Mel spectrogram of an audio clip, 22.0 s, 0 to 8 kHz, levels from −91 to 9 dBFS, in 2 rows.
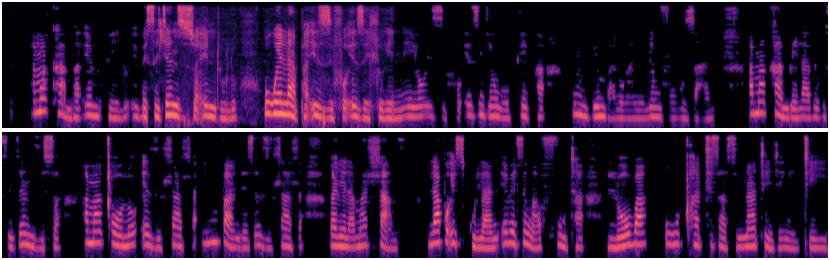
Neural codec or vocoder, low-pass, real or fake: none; 7.2 kHz; real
